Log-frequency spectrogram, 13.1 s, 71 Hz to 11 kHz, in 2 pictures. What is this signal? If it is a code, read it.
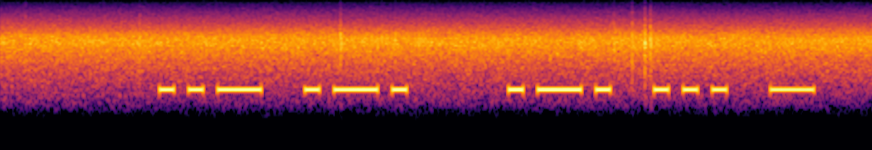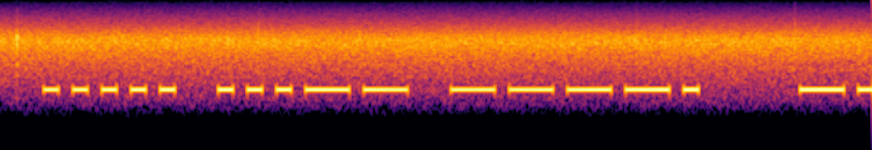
Morse code, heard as a keyed tone, machine-sent, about 11 wpm, 540 Hz, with radio static. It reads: UR RST 539 …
